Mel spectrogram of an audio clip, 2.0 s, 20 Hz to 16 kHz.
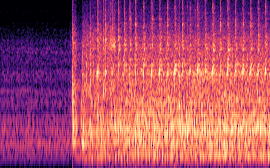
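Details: Stihl BR430 blower after a Hipa carburetor replacement, with the air filter in and the high idle screw turned about an eighth of a turn left: catches at once, then settles into an even, rattle-free putter. Normal start and idle.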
